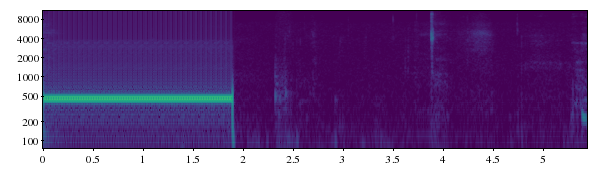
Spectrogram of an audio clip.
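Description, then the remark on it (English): A steady, loud telephone dial tone drones for about two seconds as a call is being placed, then cuts off abruptly, followed by faint clicks and quiet line noise. “as I try to call him here.”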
